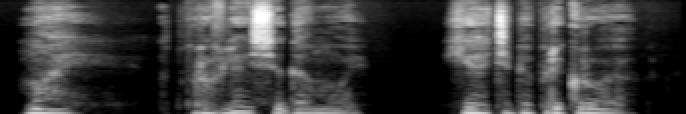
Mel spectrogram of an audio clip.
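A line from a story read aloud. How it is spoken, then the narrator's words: Quiet. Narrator (Russian): тихо сказала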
